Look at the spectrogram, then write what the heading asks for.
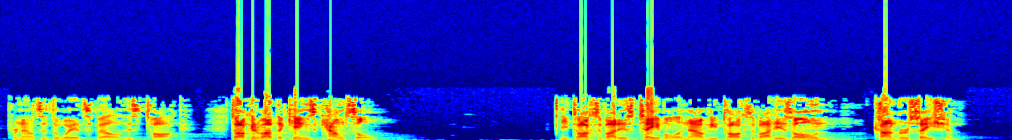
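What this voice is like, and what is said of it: Michigan accent. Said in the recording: “My Michigan accent throws you off.”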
